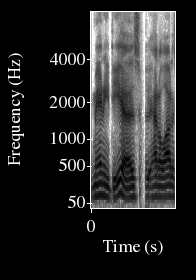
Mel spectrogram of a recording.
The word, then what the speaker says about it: Manny Diaz: Yeah, it's Manny Diaz.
